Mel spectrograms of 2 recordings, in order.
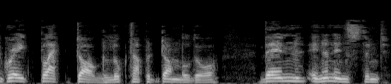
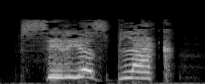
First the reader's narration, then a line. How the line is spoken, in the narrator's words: she shrieked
